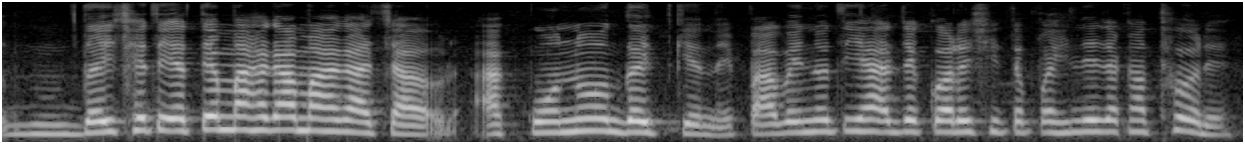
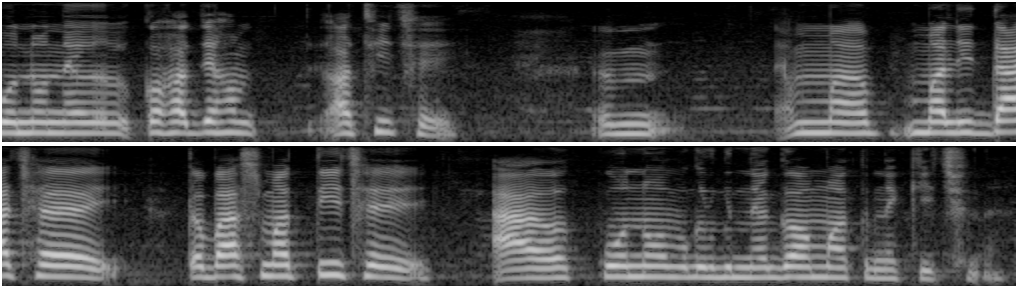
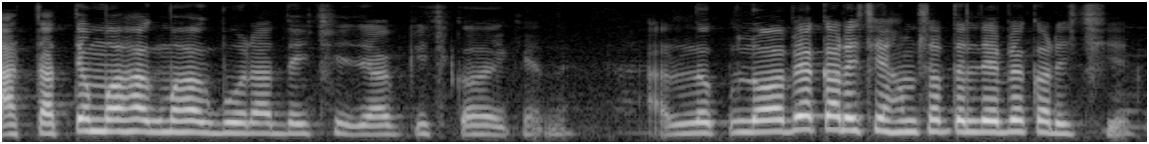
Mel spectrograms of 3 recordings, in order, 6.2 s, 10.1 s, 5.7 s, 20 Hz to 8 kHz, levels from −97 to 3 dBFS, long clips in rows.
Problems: background conversations at intervals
